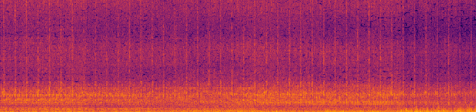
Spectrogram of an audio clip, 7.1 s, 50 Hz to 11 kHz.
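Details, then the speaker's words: Ford 7.3 IDI diesel at idle, hood open: sharp regular knock about three per second over the idle, also heard inside the cab; owner suspects number 5 cylinder, and disconnecting the number 5 injector quiets it significantly; owner fears something serious. "So here's a video of my 7.3 IDI, hood open, with that knock-in sound. As you could hear, the knocking sound inside the cab. I'm pretty sure it's coming from the number 5 cylinder right here."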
